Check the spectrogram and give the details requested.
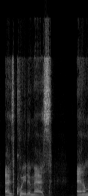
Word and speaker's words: Quatermass: Because like I was doing Quartermass too. I think someone else pronounced it Quartermass.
